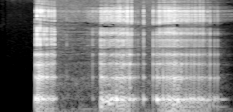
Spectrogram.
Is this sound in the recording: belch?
yes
